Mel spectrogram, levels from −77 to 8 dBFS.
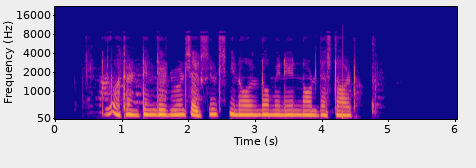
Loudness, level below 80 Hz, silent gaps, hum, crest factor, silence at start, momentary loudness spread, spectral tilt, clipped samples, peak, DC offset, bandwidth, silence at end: -15 LUFS; -50 dBFS; none; none; 16 dB; 0.65 s; 7 LU; -8 dB/octave; under 0.1%; 0 dBFS; under 0.1%; 7.8 kHz; 1.25 s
